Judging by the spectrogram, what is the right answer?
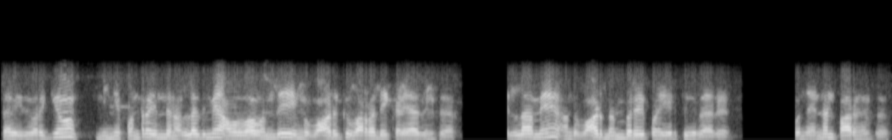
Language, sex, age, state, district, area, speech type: Tamil, male, 30-45, Tamil Nadu, Ariyalur, rural, conversation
